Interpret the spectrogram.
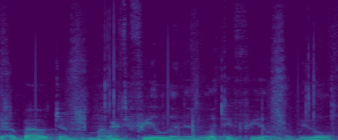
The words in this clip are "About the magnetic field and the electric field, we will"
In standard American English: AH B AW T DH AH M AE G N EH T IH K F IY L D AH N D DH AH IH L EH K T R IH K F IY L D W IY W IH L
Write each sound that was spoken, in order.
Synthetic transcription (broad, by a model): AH B AW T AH M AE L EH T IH F IY L D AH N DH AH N L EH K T IH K F IY L D W IY W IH L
